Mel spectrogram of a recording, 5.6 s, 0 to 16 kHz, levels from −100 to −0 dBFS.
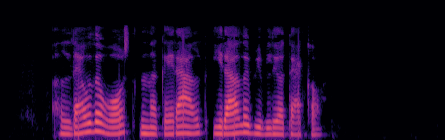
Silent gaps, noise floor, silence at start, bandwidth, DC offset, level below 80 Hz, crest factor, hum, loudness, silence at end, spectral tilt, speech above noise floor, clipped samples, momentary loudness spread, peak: none; under -90 dBFS; 0.65 s; 8 kHz; under 0.1%; -76 dBFS; 18 dB; none; -40 LUFS; 1.55 s; -6 dB/octave; over 51 dB; under 0.1%; 12 LU; -22 dBFS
